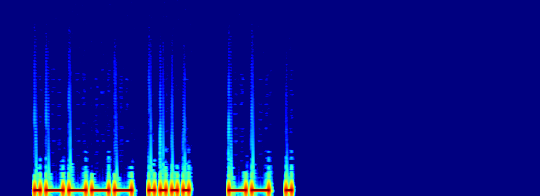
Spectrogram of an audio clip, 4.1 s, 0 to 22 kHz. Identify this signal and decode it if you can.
Morse code, heard as a keyed tone, about 28 wpm, 700 Hz. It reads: 1H ME
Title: Winter Field Day Exchanges 28wpm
